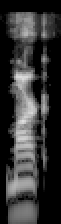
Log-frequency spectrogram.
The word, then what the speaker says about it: Mark: It says it's pronounced here Marek Bouknight. – That's close. You know, very close. – Am I saying that wrong? – It's actually Mark Bouknight, but you know, so close.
